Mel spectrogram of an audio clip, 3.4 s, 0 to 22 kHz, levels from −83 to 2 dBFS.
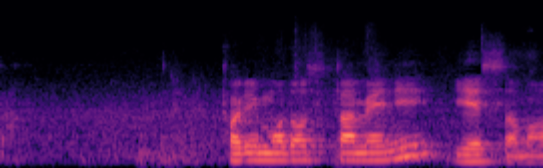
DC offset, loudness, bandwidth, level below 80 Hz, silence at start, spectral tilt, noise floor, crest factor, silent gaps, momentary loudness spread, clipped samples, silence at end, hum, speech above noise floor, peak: under 0.1%; -28 LUFS; 14 kHz; -72 dBFS; 0 s; -6.5 dB/octave; -51 dBFS; 18 dB; none; 22 LU; under 0.1%; 0 s; none; 23 dB; -12 dBFS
